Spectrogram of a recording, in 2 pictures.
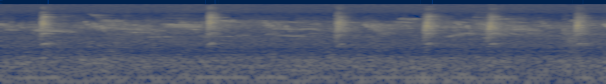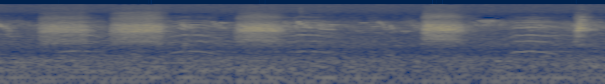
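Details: Common starling young, soon to leave the nest, give a series of harsh, raspy bursts repeated at irregular intervals of roughly half a second to a second, with a few thin chirps mixed in, over a low constant hum.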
